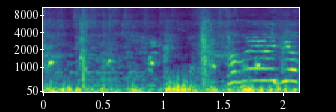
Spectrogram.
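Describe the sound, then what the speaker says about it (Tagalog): Chickens cluck and murmur at a rural spot, a steady close-range jumble of fowl calls with a rooster among them, voices sounding now and then alongside. "Dami manok dito ah."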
